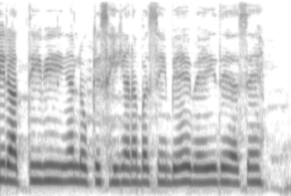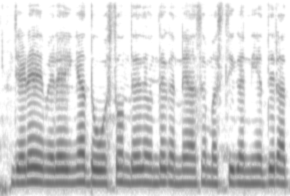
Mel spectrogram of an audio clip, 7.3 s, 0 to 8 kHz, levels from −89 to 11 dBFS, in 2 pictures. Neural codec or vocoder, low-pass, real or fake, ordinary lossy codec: codec, 16 kHz, 16 kbps, FreqCodec, larger model; none; fake; none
